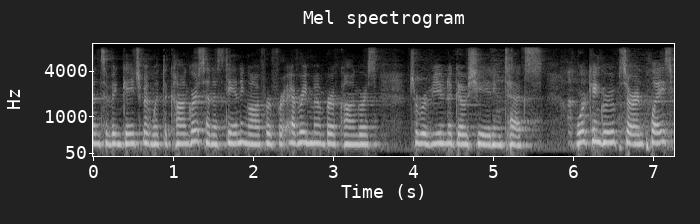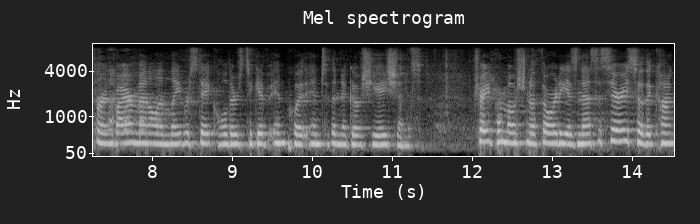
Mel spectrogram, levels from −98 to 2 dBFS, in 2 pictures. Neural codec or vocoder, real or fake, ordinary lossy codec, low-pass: none; real; AAC, 48 kbps; 7.2 kHz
